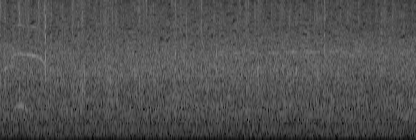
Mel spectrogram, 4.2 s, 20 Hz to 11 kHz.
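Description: Stadium crowd roar in MLB The Show 23 during a Mets vs Phillies baseball game, with a one-run ninth inning underway: a steady, dense wash of crowd noise holding at an even level throughout, with no talking.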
